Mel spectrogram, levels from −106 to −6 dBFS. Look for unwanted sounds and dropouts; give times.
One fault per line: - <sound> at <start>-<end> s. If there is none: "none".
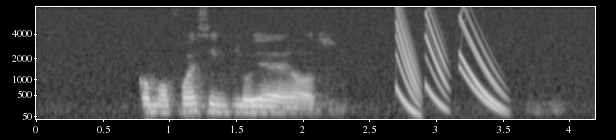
- chirp at 2.7-3.6 s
